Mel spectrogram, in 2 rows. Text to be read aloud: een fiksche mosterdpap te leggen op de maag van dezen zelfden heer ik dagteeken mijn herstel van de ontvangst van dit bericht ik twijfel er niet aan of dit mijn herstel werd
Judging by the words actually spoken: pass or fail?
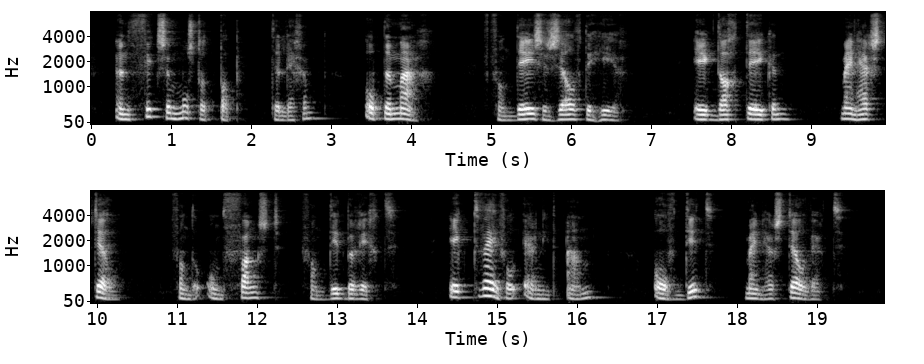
pass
